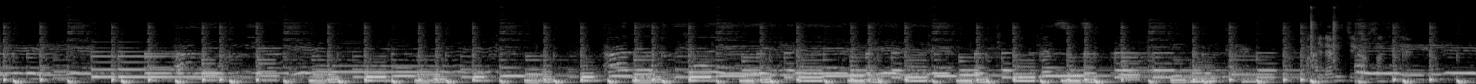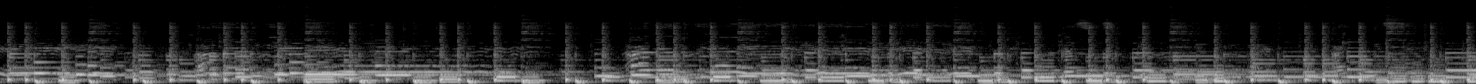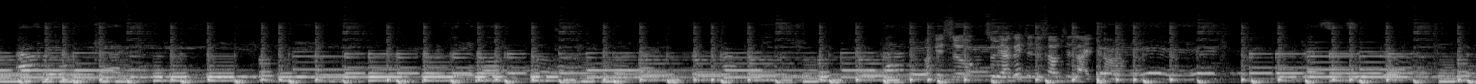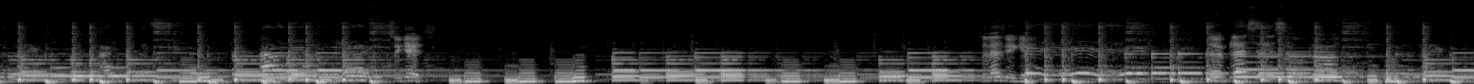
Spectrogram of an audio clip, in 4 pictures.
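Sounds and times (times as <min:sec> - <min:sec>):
electronic keyboard groove: 0:00.0 - 0:59.0
pulsing bass line: 0:03.0 - 0:13.3, 0:15.1 - 0:40.2, 0:42.6 - 0:48.0, 0:48.6 - 0:53.7, 0:56.6 - 0:59.0.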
